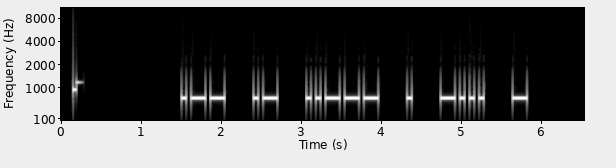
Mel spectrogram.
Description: Morse code, heard as a keyed tone, about 20 wpm, spaced as for 15 wpm, 700 Hz. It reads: WA2EBT
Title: 186 Lesson 30g - Letter b - Call Signs 20wpm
